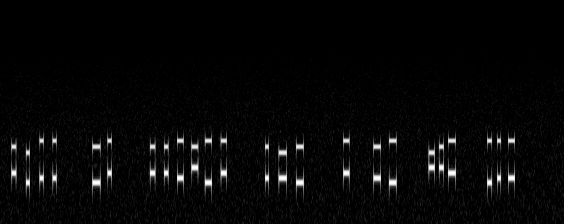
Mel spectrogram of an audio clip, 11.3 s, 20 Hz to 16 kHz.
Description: DTMF, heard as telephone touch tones, dialled by hand, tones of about 110 ms. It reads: 8166 29 886039 542 9 53 *09 366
